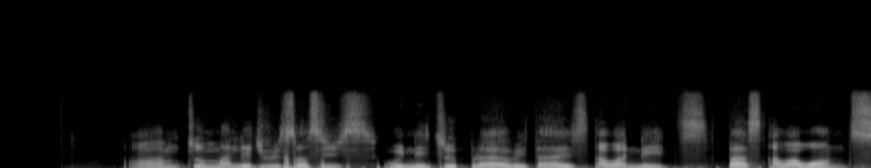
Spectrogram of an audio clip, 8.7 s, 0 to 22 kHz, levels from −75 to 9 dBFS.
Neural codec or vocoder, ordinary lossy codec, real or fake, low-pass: autoencoder, 48 kHz, 32 numbers a frame, DAC-VAE, trained on Japanese speech; none; fake; 9.9 kHz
